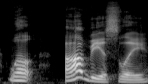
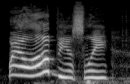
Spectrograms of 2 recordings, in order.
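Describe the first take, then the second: First: It is said in a natural speaking voice. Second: It is said in a squeaky cartoon voice. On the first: "I'm just going to say my own voice" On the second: "I don't know why I'm doing Mickey Mouse voice again"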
